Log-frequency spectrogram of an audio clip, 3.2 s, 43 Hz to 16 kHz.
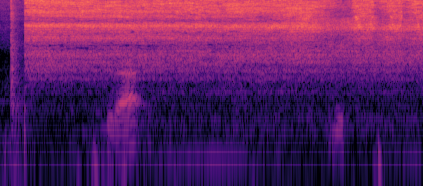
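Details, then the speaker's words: Simadre 5200DX plasma cutter with air source connected, machine switched on: steady, unbroken air hiss from the torch that never shuts off and it won't cut; air solenoid possibly stuck open. "Okay, if I turn the machine on, air just comes out here non-stop, and it won't even cut anymore."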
